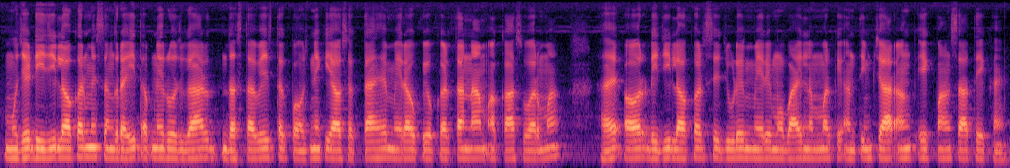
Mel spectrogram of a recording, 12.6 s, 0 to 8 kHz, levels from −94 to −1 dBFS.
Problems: none marked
